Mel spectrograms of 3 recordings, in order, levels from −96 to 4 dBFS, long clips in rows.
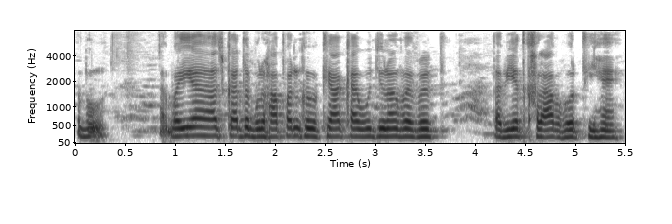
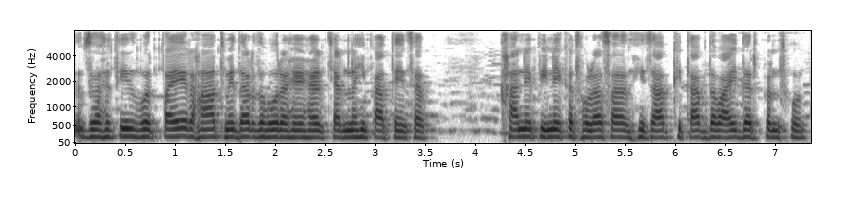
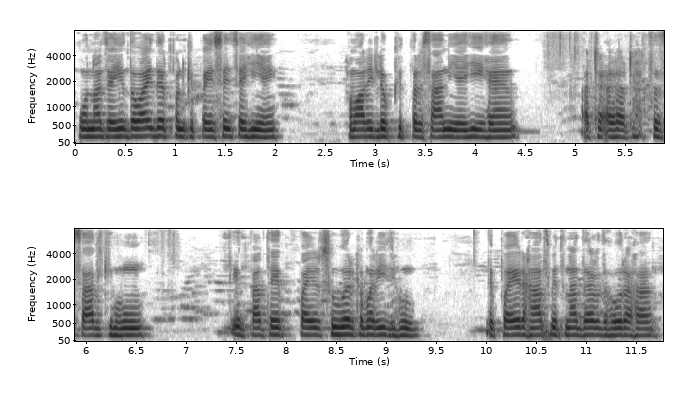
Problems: constant background noise, continuous background conversations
